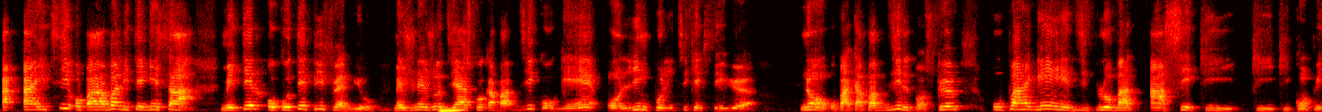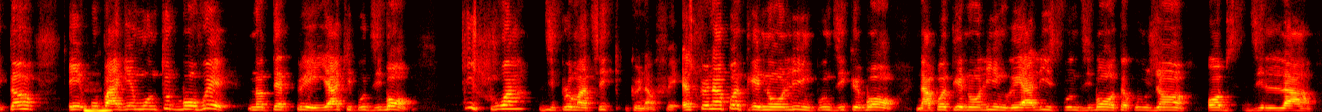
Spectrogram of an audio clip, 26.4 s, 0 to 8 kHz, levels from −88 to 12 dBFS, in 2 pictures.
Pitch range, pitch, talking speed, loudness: 170-220 Hz, 195 Hz, 210 wpm, -24 LUFS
